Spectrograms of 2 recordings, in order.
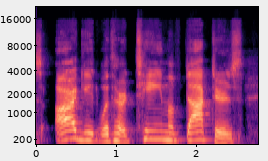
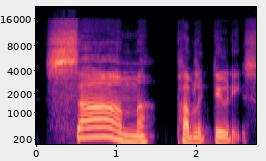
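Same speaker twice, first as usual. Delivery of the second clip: heavy stress, "some" drawn out slowly. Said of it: "let me stress it".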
